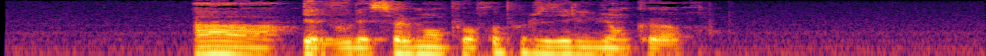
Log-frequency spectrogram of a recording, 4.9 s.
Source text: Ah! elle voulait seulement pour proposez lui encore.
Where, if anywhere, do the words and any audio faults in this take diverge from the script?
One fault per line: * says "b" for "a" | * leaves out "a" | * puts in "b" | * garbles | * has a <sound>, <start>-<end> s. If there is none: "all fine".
all fine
